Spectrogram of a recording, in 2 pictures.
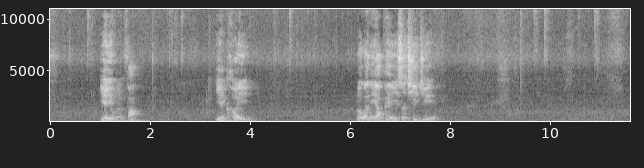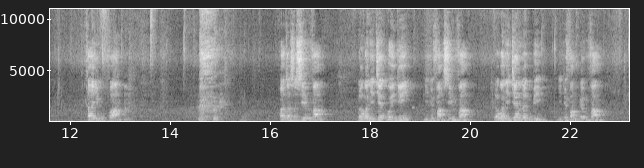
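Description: A middle-aged man speaks calmly through a microphone, in short bursts with pauses.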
